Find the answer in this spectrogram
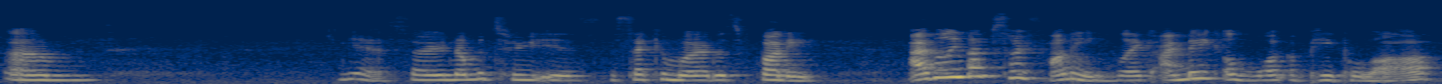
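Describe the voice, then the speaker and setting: A fairly high-voiced woman chats on her own podcast, peppering her talk with "like" and small laughs. She speaks into a tablet's built-in mic, so the sound is roomy and somewhat dull. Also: a little slow, vocal fry. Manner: chatty, many "like" fillers, laughs at herself. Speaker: podcast host. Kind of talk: casual solo podcast chat.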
